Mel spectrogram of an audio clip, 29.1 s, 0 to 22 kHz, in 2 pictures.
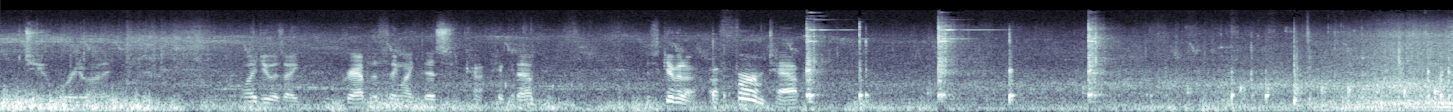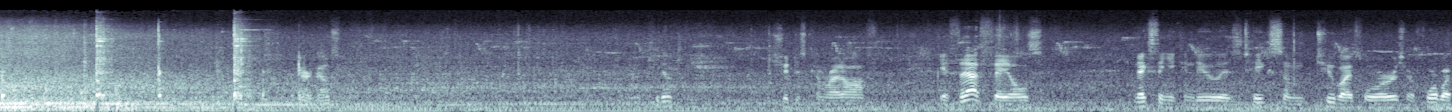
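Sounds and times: hammer tapping on metal: 0:08.0 - 0:08.8, 0:09.4 - 0:10.2, 0:10.9 - 0:11.2, 0:15.4 - 0:16.2, 0:16.8 - 0:17.3.

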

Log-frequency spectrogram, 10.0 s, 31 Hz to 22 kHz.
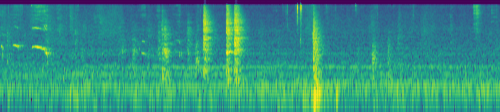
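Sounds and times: puppy whimpering: 0:00.0 - 0:01.4, 0:02.6 - 0:04.0.

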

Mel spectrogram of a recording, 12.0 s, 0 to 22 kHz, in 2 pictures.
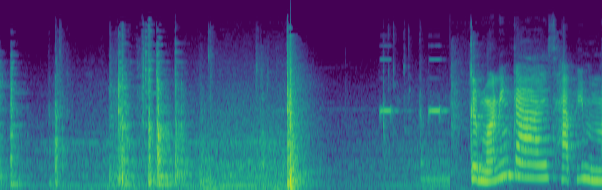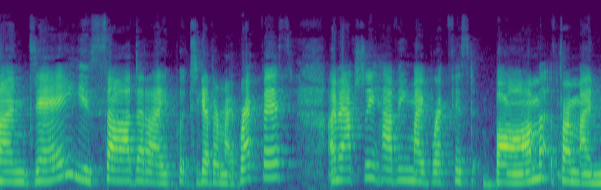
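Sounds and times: loud clunk: 0:00.0 - 0:03.3
microwave oven humming: 0:00.0 - 0:04.5
short keypad beeps: 0:03.8 - 0:04.5.

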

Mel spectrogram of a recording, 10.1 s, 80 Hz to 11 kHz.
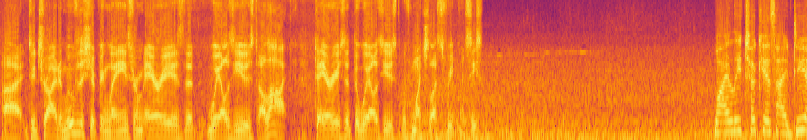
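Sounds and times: water noise: 0:00.0 - 0:10.0
motorboat engine drone: 0:05.0 - 0:10.0.

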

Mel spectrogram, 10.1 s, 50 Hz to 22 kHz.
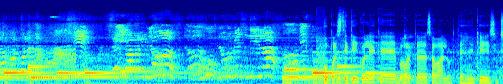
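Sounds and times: children speaking together: 0:00.0 - 0:06.5.

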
